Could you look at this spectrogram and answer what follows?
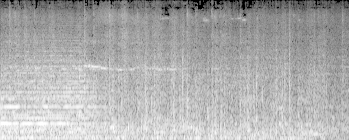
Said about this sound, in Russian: Свисток на паровозе. Поезд тронулся.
